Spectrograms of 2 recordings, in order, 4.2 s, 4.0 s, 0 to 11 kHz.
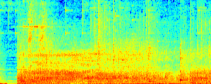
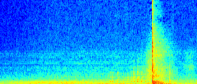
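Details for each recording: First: Garage door opening after WD-40 applied to hinges, rollers not yet greased: steady motor drone, door rolling up evenly with no squeal or creak. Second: House door swinging after WD-40 on one side of the hinges only: faint, drawn-out creak left from the spring hinges, then a sharp thud as it shuts.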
